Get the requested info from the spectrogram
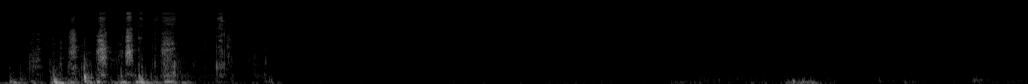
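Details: Shiba Inu named Ranmaru indoors at home, hunting by scent for family members hidden behind a sliding door in the next room; quick breathy pants in rapid bursts for almost three seconds, then near silence with soft rustling later.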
